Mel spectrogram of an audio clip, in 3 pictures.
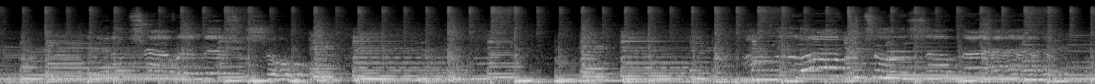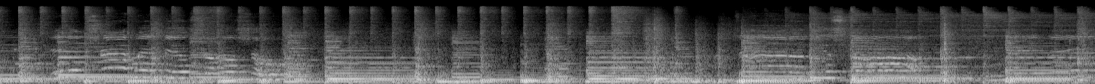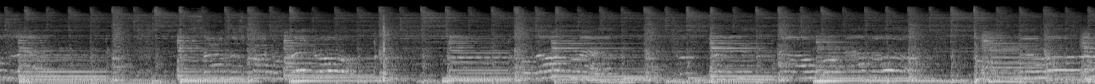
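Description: Live blues band playing: two electric guitars, electric bass and a drum kit, with a sung lead vocal over the band.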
